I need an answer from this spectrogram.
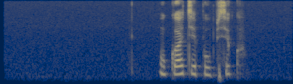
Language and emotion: Russian, neutral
